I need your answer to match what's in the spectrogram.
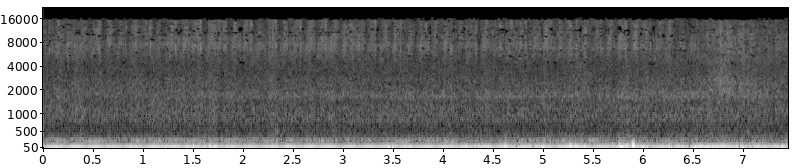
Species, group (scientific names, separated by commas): Chorthippus apricarius, Orthoptera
